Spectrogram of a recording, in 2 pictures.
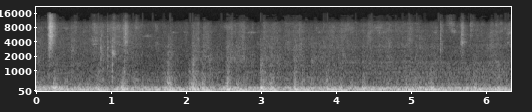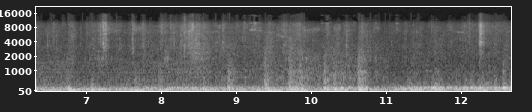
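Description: Afrosiyob high-speed train (a Talgo 250 trainset) running on the rails, heard inside a passenger carriage: a steady low rumble with scattered light clicks and rattles.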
